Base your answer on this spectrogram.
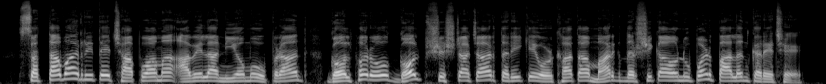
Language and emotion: Gujarati, neutral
